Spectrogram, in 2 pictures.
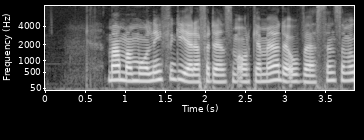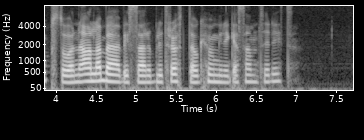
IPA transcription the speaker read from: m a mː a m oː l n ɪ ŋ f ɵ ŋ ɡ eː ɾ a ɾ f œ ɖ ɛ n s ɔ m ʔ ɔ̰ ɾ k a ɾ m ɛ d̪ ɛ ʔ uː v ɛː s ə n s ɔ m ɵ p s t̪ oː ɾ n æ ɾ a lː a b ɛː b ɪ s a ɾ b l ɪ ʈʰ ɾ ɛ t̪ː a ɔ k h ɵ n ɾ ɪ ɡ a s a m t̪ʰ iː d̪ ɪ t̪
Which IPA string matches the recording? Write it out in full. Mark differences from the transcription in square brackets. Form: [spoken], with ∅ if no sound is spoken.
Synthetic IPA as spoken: m a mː a m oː l n ɪ ŋ f ɵ ŋ ɡ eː ɾ a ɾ f œ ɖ ɛ n s ɔ m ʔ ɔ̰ ɾ k a ɾ m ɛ d̪ ɛ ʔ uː v ɛː s ə n s ɔ m ɵ p s t̪ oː ɾ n æ ɾ a lː a b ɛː b ɪ s a ɾ b l ɪ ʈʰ ɾ [œ] t̪ː a ɔ k h ɵ [ŋ] ɾ ɪ ɡ a s a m t̪ʰ iː d̪ ɪ t̪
